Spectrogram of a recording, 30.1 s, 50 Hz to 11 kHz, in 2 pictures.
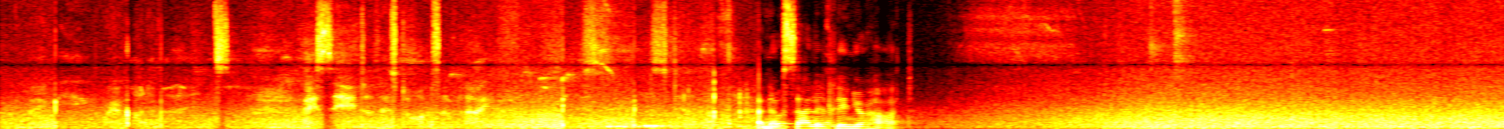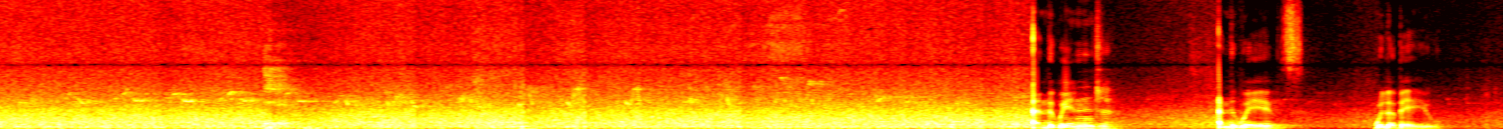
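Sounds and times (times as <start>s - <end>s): heavy rain rushing: 0.0s - 7.7s, 9.2s - 25.4s.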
